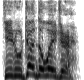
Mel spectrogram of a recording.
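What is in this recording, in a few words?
Speech Pilots Bomber Engage, Chinese; World Of Warships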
